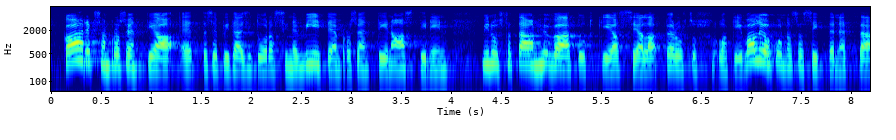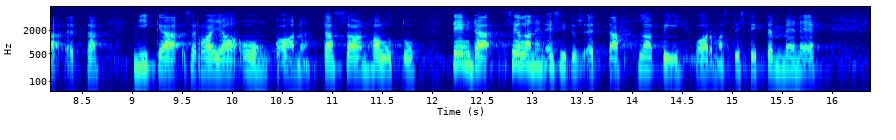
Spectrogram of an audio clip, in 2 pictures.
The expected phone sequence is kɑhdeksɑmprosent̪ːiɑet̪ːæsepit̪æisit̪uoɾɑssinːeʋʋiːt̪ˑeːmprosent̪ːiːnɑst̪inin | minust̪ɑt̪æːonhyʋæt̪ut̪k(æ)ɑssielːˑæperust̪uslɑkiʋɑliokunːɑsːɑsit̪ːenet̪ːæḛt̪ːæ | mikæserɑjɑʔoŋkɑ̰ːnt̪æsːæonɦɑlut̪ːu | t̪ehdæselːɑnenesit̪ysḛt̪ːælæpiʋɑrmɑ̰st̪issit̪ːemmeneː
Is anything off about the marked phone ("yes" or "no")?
yes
